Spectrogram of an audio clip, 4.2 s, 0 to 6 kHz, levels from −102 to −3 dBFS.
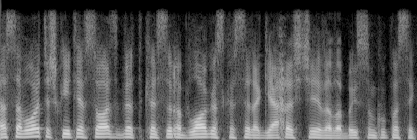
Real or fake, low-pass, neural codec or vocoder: fake; 5.4 kHz; codec, 16 kHz in and 24 kHz out, 0.6 kbps, FocalCodec, streaming, 2048 codes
